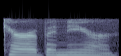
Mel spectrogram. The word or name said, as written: carabineer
